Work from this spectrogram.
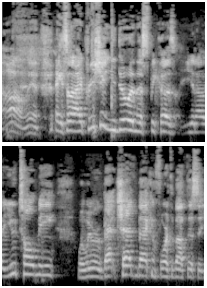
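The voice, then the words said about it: American accent. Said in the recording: “my dirty American accent”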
